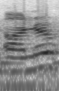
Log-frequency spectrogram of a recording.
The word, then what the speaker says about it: honor: The first letter of the word honor, for example, is a consonant, but it's unpronounced. In spite of its spelling, the word honor begins with a vowel sound.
